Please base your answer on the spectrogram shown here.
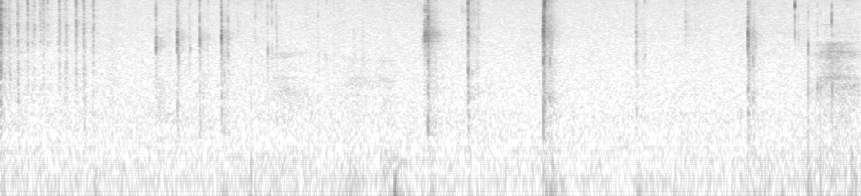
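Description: Light, quiet keystrokes on a computer keyboard as Python code is typed, irregular clicks in short bursts with a few sharper taps, heard close against a low steady hum.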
